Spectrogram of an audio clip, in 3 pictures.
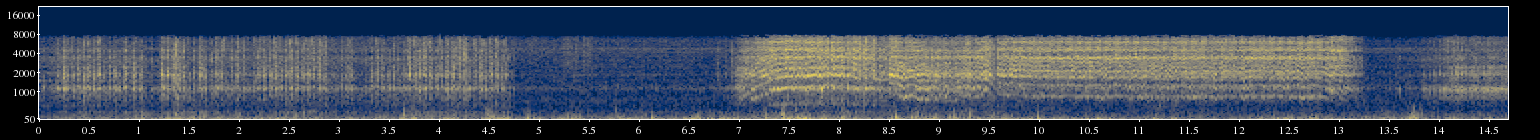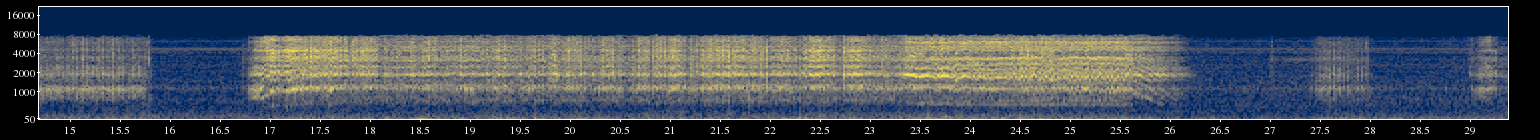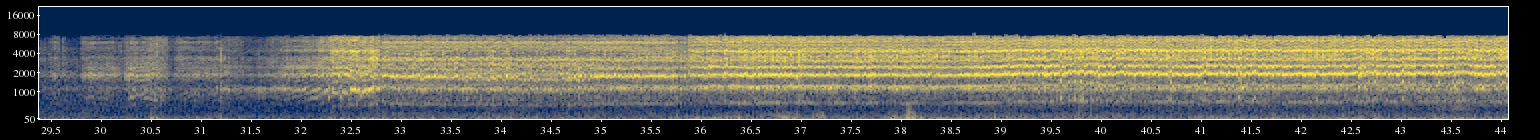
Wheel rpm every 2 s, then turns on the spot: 30, 30, 20, 50, 120, 110, 60, 20, 60, 170, 160, 170, 130, 10, 20, 50, 130, 160, 160, 160, 160, 160.
0-6 14-16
